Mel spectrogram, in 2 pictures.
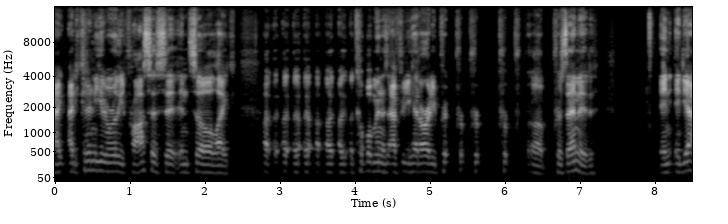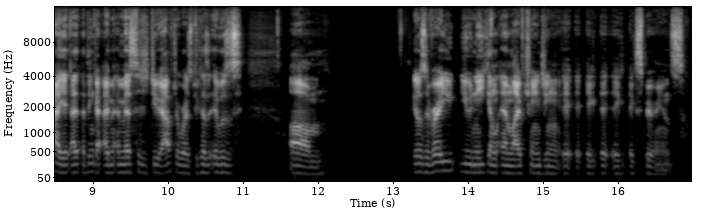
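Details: Adult man who stutters, with audible word repetitions; stuttering.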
